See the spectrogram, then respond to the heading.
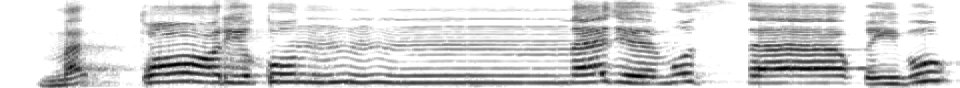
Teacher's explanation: جیم کے اوپر جزم ہے تو یہاں قلقلہ کریں گے، یعنی آواز کو ذرا حرکت دے کر پڑھیں گے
